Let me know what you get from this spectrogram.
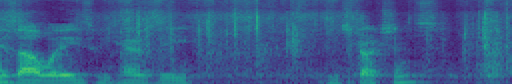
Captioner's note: paper rustling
